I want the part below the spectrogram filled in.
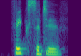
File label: "fixative", Indian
